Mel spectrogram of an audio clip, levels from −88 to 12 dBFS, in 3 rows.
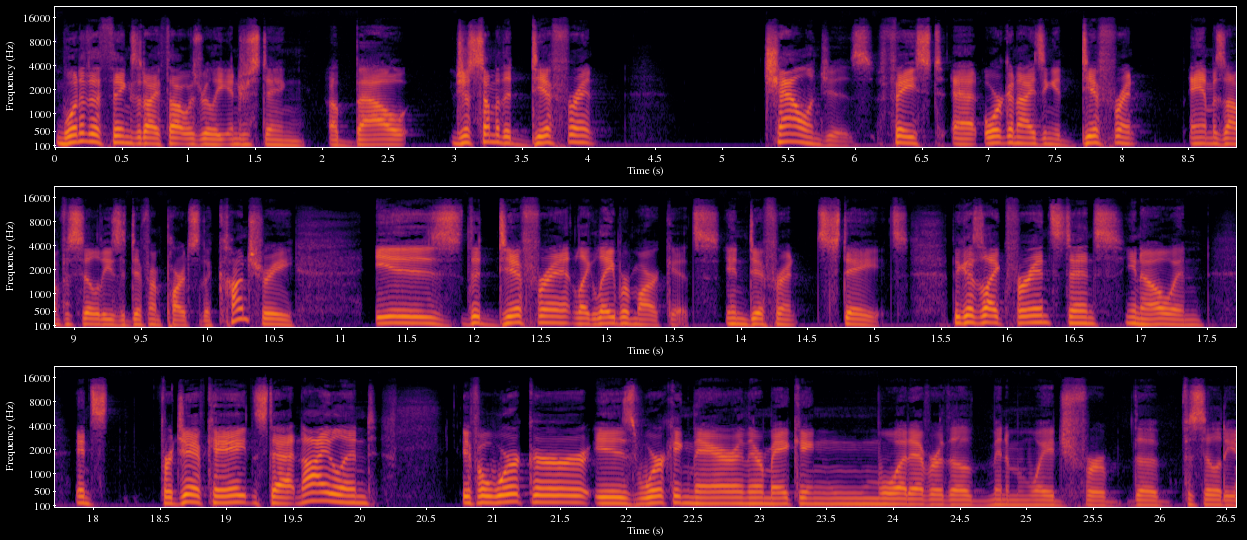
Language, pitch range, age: English, 130-175 Hz, 30-49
